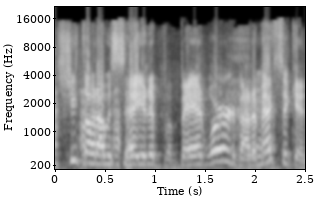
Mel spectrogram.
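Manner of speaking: ordinary delivery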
